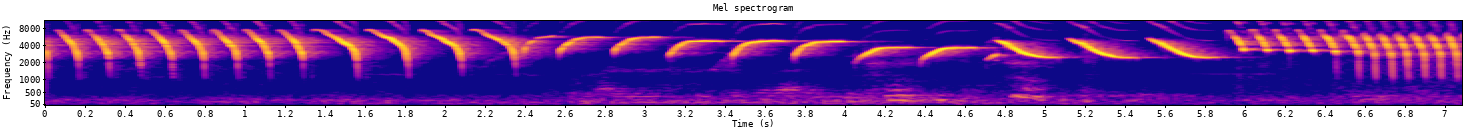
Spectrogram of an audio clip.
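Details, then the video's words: Singing male canary, a rolling 'cuit cuit' song used to train young birds. It gives a fast series of sharp downslurred chips, then slower looping whistled notes, then a quick high rattle. "PANCINGAN KENARI GACOR NGEROL CUIT CUIT EMOSI UNTUK MASTERAN KENARI PAUD AGAR CEPAT BUNYI DAN GACOR"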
